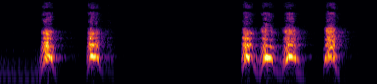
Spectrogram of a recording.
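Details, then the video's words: A Goldendoodle barks like a guard dog at squirrels, giving sharp, mid-pitched barks: first two, then a rapid run of four. "Goldendoodle barking like a guard dog ... when he sees squirrels"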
